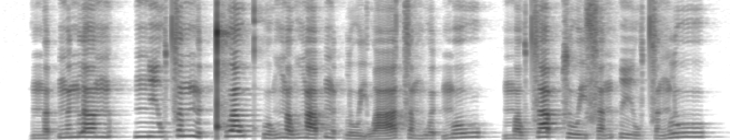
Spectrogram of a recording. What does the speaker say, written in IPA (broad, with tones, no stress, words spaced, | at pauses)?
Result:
n̪ɐ˨˥t̚ŋɵ˥nlɐ˥ŋ | ŋiː˥w t͡sɐ˥nn̪ɵ˨t̚kʷʰaː˥w kʷʰɐ˨˥wŋɐ˨˥wŋaː˨˥p̚ŋɵ˨t̚ luː˨˩jwaː˨˥t͡sɐ˨˧m wɵ˨t̚mo˥w | mɐ˨˧wt͡saː˥p̚t͡suː˨jsɐ˨˥n piː˨w t͡sɐ˨˥ŋluː˥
